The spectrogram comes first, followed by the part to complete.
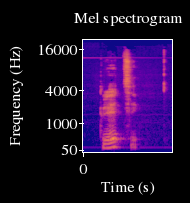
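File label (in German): "gruezi", Swiss German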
